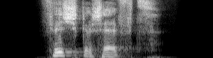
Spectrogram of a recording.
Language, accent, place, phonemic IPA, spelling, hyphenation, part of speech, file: German, Germany, Berlin, /ˈfɪʃɡəˌʃɛfts/, Fischgeschäfts, Fisch‧ge‧schäfts, noun, De-Fischgeschäfts.ogg
- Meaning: genitive singular of Fischgeschäft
